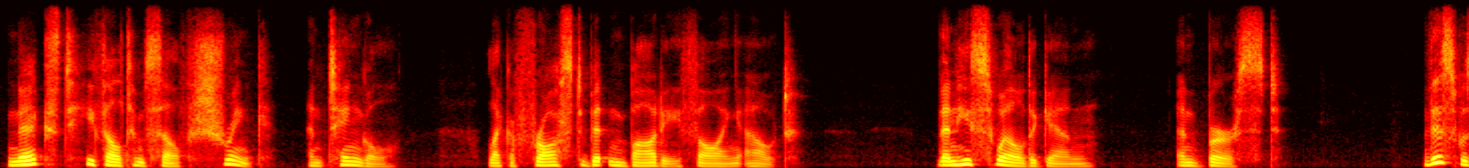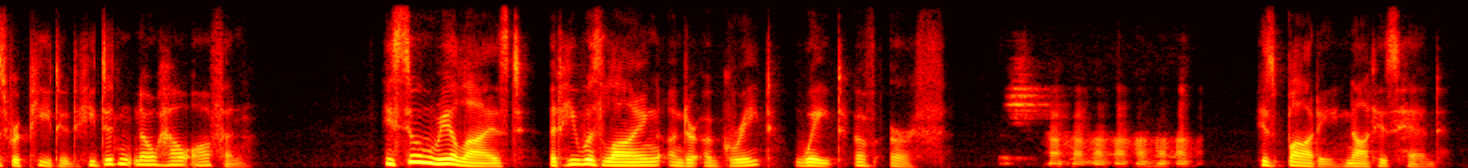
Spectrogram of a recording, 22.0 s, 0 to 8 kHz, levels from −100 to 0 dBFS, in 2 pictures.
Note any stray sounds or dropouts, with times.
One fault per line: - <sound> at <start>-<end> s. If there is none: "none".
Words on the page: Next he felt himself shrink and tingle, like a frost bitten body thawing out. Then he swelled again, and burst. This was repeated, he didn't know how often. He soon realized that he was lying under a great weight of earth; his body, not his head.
- laugh at 18.5-20.0 s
